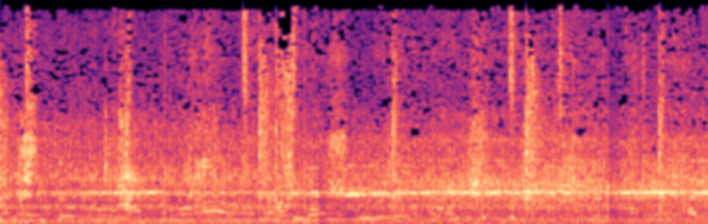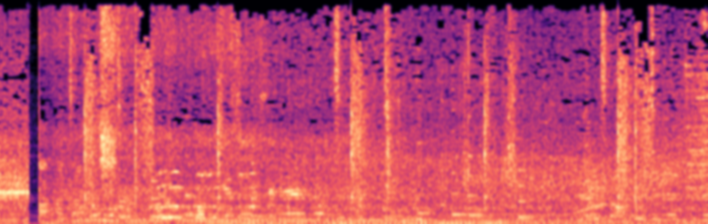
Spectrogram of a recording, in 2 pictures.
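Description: Several people chatting and calling to one another over the low, steady running of a vehicle engine.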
